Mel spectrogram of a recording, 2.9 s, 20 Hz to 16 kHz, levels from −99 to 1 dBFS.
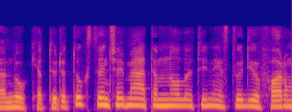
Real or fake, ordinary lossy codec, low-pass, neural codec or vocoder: fake; MP3, 64 kbps; 7.2 kHz; codec, 16 kHz, 1 kbps, X-Codec, WavLM features, trained on Multilingual LibriSpeech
